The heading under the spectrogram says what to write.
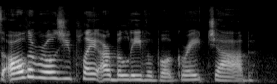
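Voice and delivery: normal talking voice

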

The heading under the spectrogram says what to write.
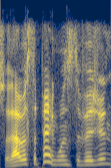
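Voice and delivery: voice cracking. Wrapping up a division rundown, speaker's voice cracks mid-sentence. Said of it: "Voice crack".

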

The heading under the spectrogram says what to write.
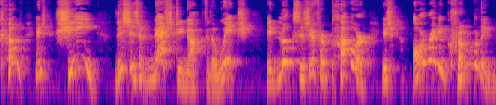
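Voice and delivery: gleeful, delighted cry, very high and swooping. Mr. Beaver, almost dancing with delight, calls the others to come see. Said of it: "cried Mr. Beaver, who was almost dancing with delight".

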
